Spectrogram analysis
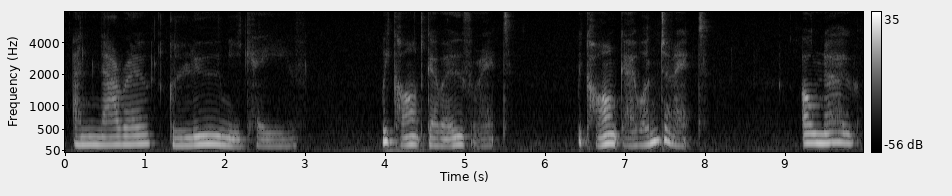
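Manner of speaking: usual speaking voice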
